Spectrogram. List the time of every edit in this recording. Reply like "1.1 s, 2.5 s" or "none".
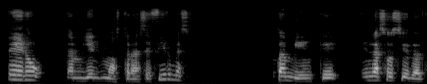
2.7 s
